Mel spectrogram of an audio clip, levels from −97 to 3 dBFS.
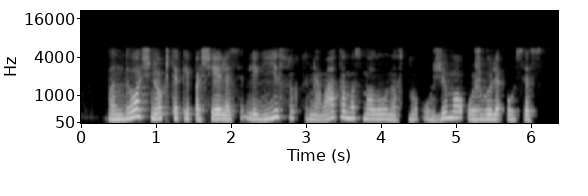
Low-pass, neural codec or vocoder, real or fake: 5.4 kHz; none; real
